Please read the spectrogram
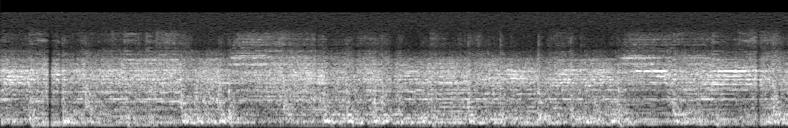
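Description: Live rock band playing a song on stage, a full band sound with drums and guitar running steadily.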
